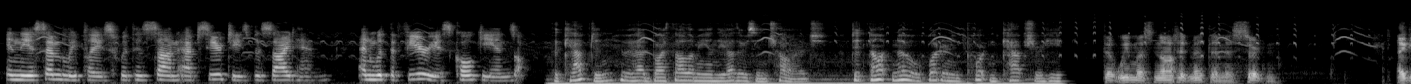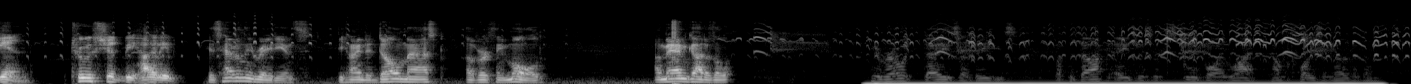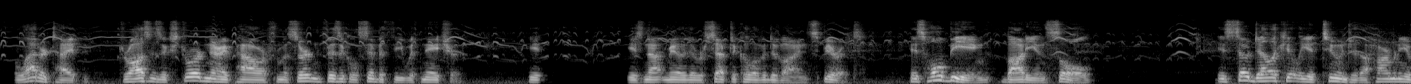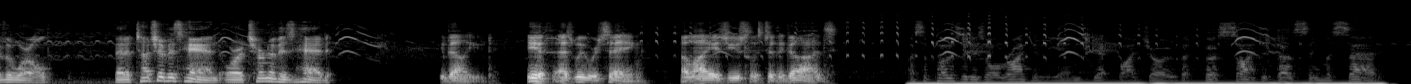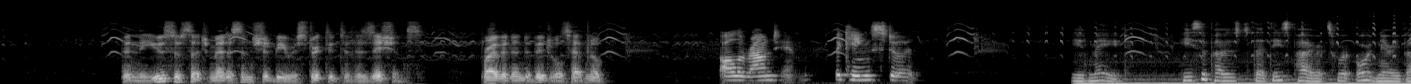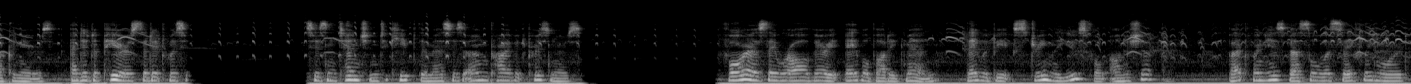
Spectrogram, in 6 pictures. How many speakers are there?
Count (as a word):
five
